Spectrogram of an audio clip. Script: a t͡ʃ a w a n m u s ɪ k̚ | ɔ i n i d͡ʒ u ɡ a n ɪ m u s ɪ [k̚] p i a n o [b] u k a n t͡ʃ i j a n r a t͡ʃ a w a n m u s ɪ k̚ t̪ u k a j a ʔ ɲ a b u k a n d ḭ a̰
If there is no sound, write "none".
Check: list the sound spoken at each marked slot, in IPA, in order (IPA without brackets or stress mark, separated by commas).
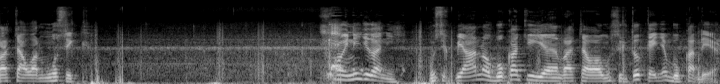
k̚, b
